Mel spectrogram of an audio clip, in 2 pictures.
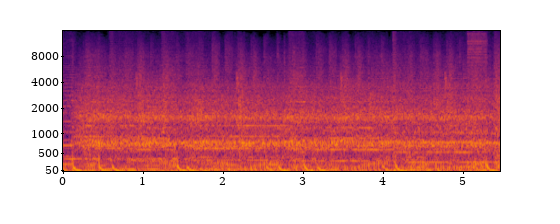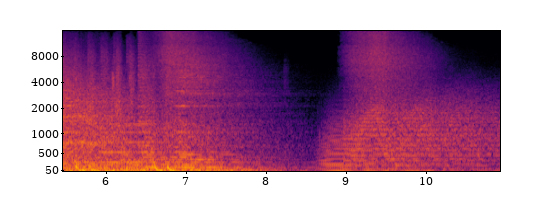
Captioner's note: fans chanting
